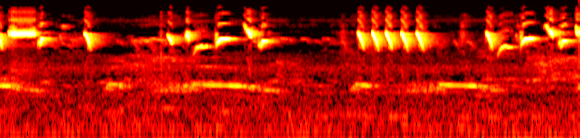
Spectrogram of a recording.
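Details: Singing black-throated canary, played as therapy for birds that have gone quiet: loud, high slurred whistles alternating with pauses, then a rapid series of five or six sharp chirps in a row and more twittering phrases.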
